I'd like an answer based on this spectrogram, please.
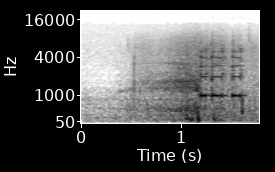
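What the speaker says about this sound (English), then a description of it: "So there you heard my phone beep." A short series of electronic phone message beeps and tones, fairly quiet, with faint room noise around them, inside a 2019 Mitsubishi L200 using Apple CarPlay.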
